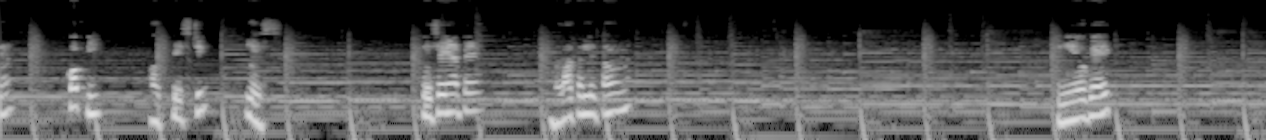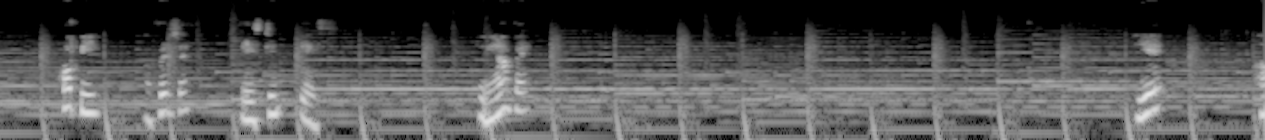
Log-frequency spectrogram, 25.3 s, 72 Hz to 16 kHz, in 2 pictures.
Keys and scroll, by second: 0.7 ctrl+c, 2.4 ctrl+shift+v, 5.3 shift+Up, 8.2 shift+Down, 8.6 shift+Down, 9.0 shift+Down, 9.6 shift+Down, 13.4 ctrl+c, 15.6 ctrl+shift+v, 18.2 shift+Up, 19.9 shift+Up, 20.1 shift+Up, 20.3 shift+Up, 20.7 shift+Up, 22.6 shift+Down.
